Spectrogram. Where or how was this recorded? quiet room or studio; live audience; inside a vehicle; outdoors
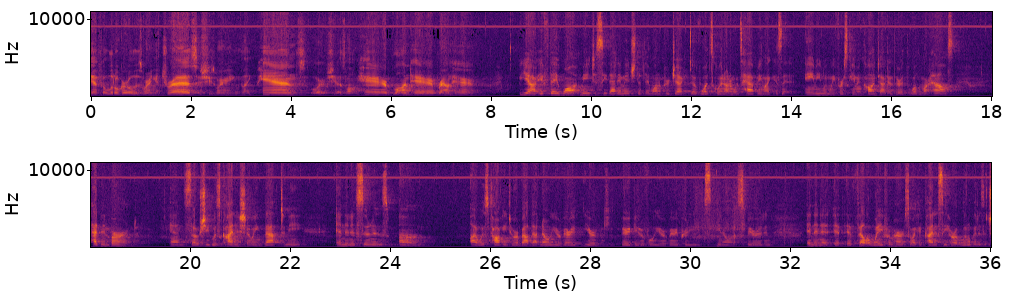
live audience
